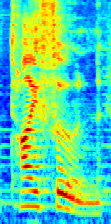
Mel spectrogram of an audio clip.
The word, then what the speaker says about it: typhoon: typhoon the pronunciation is typhoon the n at the end must be pronounced a typhoon a hurricane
